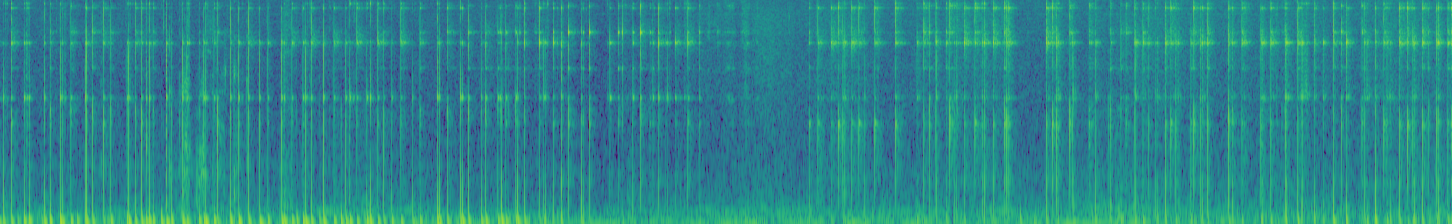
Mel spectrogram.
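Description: A small, round, white ceramic coaster, solid and flat and held beside the mic, is tapped and scratched across its face and edge with fingertips and short nails. Rapid, bright clinking taps with almost no ring run throughout, easing into a softer scratchy stretch around seven to eight seconds before the tapping picks up again.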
